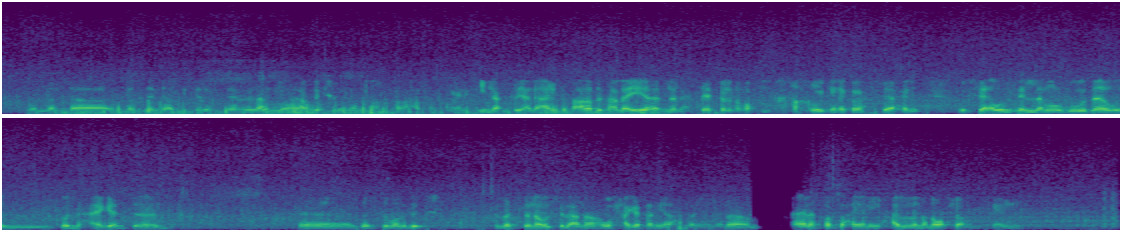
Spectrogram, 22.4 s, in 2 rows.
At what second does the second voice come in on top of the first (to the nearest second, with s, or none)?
2 s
